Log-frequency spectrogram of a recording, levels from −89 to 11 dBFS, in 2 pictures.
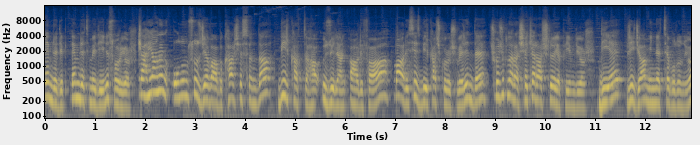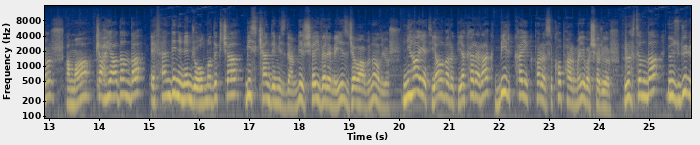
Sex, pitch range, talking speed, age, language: male, 180-255 Hz, 115 wpm, 40-59, Turkish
